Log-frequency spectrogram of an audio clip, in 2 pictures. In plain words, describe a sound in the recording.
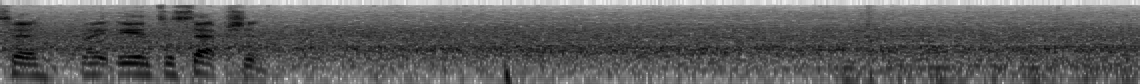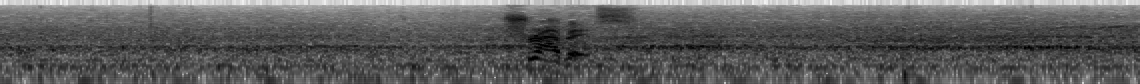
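A stadium crowd roars steadily throughout.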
